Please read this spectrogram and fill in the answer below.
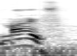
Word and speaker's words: knife: Knife, K is not pronounced.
